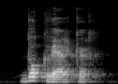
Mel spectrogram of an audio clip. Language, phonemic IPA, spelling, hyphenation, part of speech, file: Dutch, /ˈdɔkˌʋɛr.kər/, dokwerker, dok‧wer‧ker, noun, Nl-dokwerker.ogg
- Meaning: dock worker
